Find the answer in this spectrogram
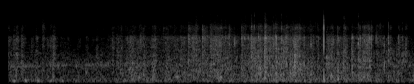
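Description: Birds calling in the open air over a steady rustling background, with one sharp click about three seconds in.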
